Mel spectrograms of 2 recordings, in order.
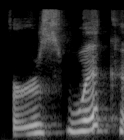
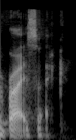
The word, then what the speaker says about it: Breiswick: Next, I would like to call upon Verswick. Apologies if I mispronounced your last name. It's okay. It's Breiswick.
